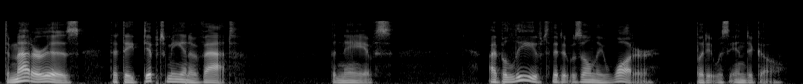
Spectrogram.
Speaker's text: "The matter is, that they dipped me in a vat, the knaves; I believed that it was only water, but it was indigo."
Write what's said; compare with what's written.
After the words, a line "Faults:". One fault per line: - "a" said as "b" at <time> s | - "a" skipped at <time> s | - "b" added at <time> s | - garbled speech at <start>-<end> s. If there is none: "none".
"The matter is, that they dipped me in a vat, the knaves; I believed that it was only water, but it was indigo."
Faults:
none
